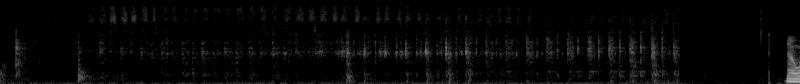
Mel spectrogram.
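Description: Toothbrush scrubbing a printed circuit board wet with isopropyl alcohol: a quick, even brushing rasp of rapid strokes that stops abruptly a little before the end.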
